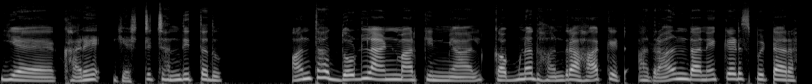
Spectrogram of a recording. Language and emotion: Kannada, sad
